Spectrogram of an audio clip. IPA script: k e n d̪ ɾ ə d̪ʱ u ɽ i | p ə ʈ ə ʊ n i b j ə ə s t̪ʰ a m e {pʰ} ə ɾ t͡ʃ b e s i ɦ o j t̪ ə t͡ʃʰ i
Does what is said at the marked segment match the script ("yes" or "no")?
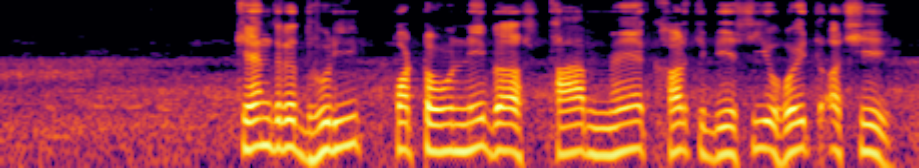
no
